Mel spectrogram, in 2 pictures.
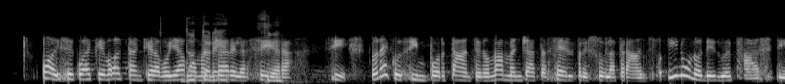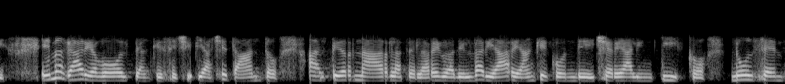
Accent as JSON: {"language": "Italian", "region": "Umbria", "country": "Italy", "said": "Io da umbra preferisco la ricetta che ha proposto lo chef."}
